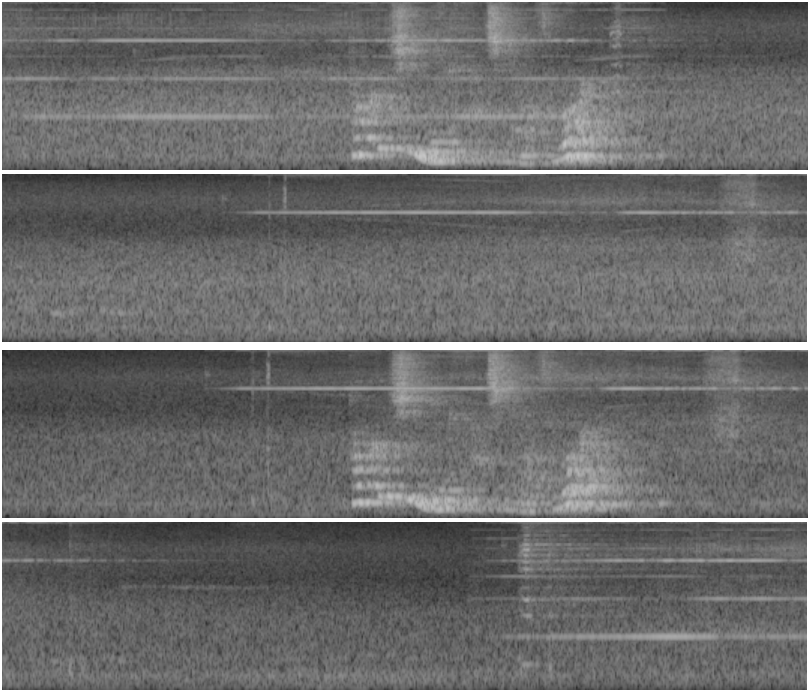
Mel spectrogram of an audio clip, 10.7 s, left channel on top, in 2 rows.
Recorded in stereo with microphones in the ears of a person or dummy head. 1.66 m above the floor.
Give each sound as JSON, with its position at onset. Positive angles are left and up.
{"t": 2.3, "sound": "a woman speaking", "side_deg": 50, "distance_m": 3.0}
